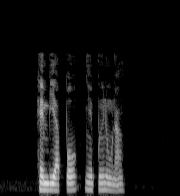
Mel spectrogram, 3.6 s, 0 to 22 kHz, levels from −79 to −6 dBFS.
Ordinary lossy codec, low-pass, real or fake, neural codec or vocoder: Opus, 64 kbps; 7.2 kHz; real; none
